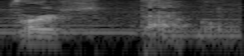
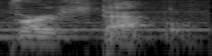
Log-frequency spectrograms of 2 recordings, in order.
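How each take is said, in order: First: The T runs straight into the next word. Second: The same.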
